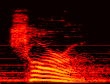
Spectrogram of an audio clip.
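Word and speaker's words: chara (חרה): It's chara, if you were to pronounce it. It's pronounced differently, but it's C-H-A-R-A-H.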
